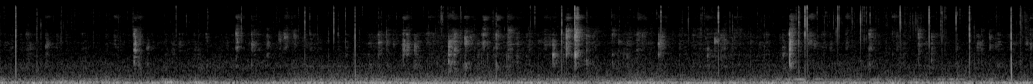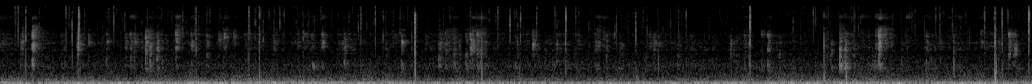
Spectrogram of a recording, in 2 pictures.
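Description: Wood fire in a fireplace crackling: irregular sharp pops and snaps over a low steady rumble.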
